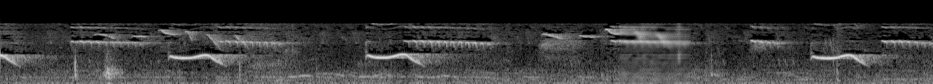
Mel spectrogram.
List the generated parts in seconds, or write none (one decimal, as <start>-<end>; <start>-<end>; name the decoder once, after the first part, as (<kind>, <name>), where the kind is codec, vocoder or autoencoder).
6.2-6.9 (vocoder, Vocos)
